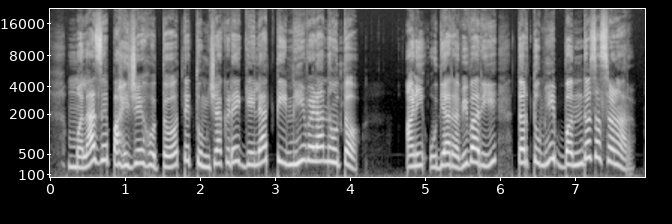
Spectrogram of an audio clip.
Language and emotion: Marathi, disgusted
